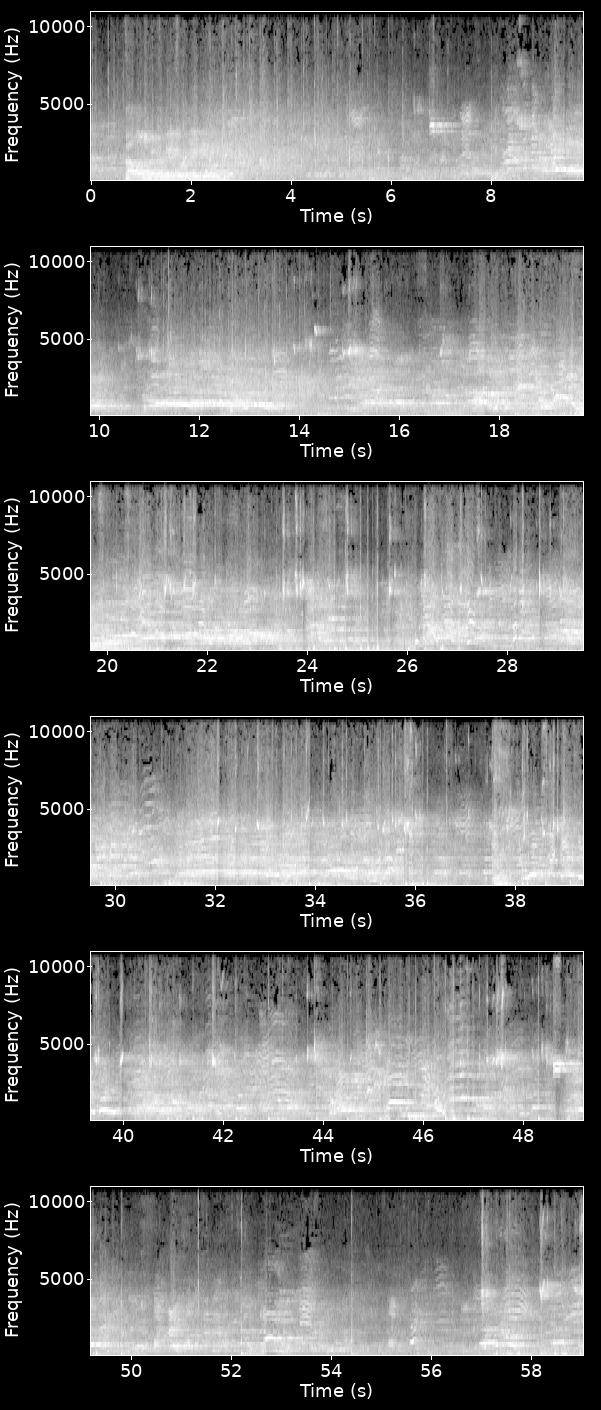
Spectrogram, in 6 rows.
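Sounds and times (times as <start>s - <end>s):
sneakers squeaking: 5.2s - 9.1s, 10.2s - 11.5s, 13.3s - 15.7s, 16.6s - 50.2s, 55.6s - 59.0s
people calling out: 14.7s - 53.9s
basketball bouncing: 22.9s - 27.5s, 30.7s - 36.8s, 40.6s - 50.0s, 57.3s - 59.0s.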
